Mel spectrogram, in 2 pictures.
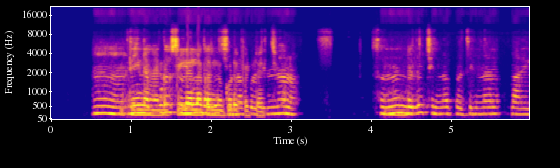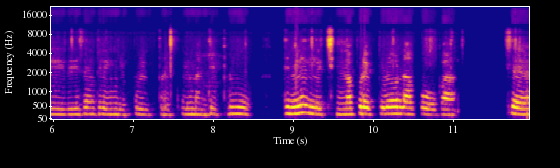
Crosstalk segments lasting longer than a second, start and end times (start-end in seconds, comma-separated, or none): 1.0-2.9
